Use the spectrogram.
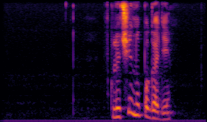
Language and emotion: Russian, neutral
